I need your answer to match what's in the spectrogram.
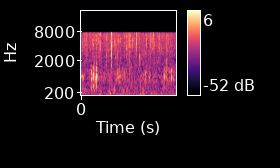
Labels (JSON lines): {"label": "biophony, damselfish", "recorder": "SoundTrap 500"}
